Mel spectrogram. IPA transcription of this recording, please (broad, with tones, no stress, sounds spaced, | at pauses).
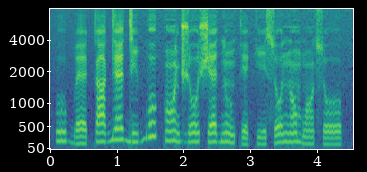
u˧ b ɛ˨ k a˧ ɡ ɛ˦ d i˧ b o˦ k ɔ̃˧ d͡ʒ o˦ ʃ ɛ˦ d ũ˦˨ k e˨ k i˨ s o˨˦ n ɔ̃˦ b ɔ̃˧ s o˧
